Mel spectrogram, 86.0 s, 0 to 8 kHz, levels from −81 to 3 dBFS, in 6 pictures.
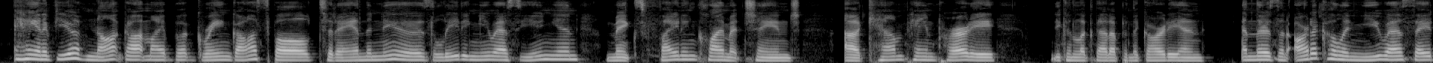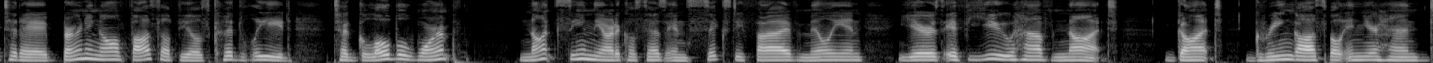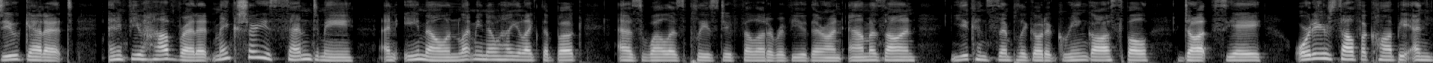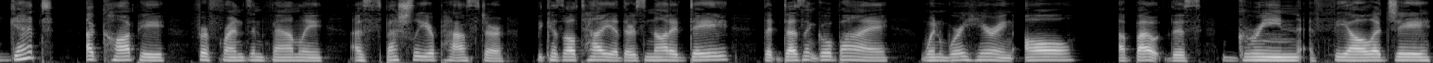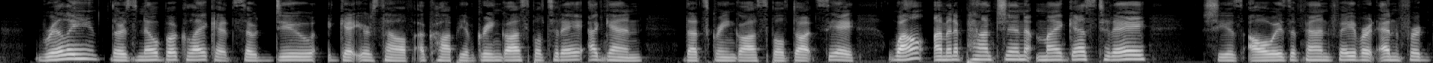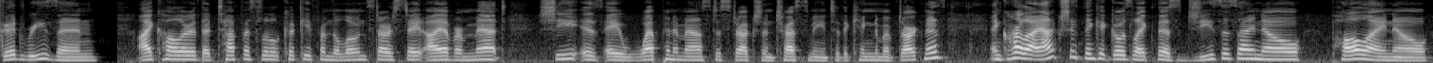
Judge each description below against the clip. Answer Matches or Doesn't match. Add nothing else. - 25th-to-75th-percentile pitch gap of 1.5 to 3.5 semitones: Matches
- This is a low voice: Doesn't match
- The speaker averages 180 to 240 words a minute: Doesn't match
